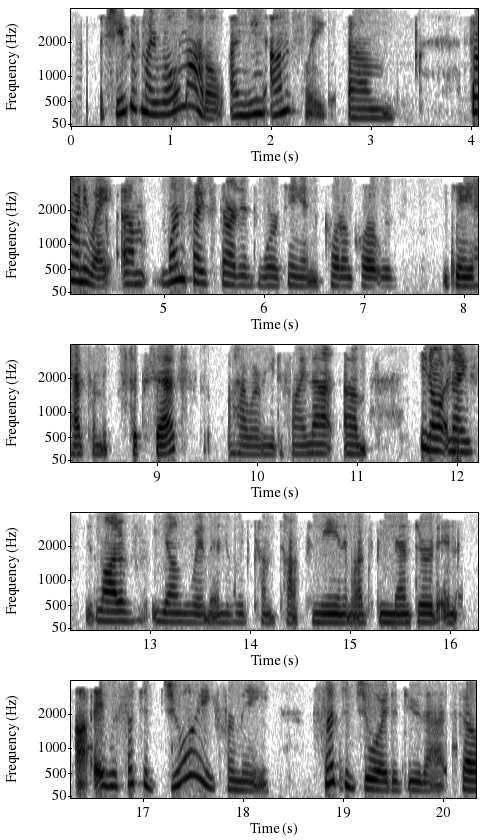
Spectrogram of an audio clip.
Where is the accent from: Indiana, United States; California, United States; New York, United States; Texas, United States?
New York, United States; New York City; and I'm from Brooklyn. I never took that from anybody.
